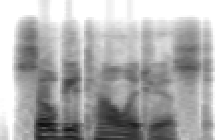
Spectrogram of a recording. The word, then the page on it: sovietologist: American English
